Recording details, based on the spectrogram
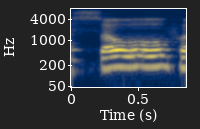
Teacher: سو واولین ہے، نرمی کے ساتھ آدھے الف کی مقدار کے برابر کھینچیں گے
